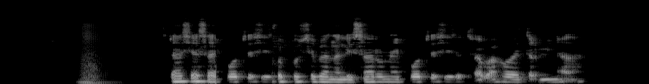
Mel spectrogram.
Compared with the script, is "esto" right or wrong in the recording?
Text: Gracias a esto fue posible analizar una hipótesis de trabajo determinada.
wrong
